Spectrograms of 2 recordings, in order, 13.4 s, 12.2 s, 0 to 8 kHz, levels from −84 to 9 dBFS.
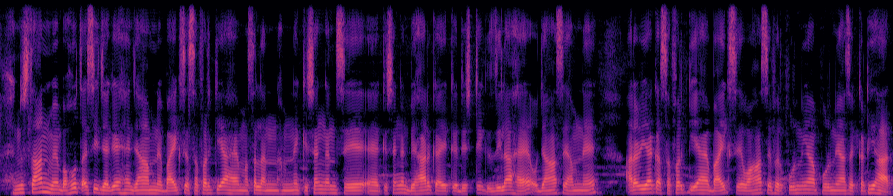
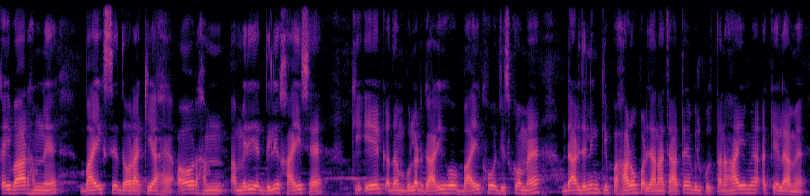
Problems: constant background noise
